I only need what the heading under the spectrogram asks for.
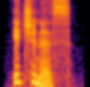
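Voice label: "itchiness", British English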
